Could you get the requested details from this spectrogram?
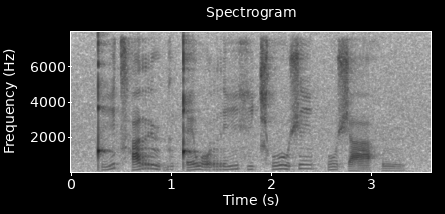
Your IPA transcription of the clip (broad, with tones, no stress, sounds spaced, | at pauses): ǃ iː˩˥ t͡sʰ a˩˥ r ʉː˥˩ ɡ ʉ˥˩ ǃ e˩˥ w o̰˧˥˧ r iː˧˥ x i˧˥ t͡ɕʰ uː˧˥˧ ʃ iː˥ pʰ u˧˥˧ ʃ aː˨˩ h ʉː˨˩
